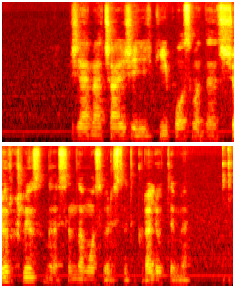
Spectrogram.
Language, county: Lithuanian, Marijampolė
